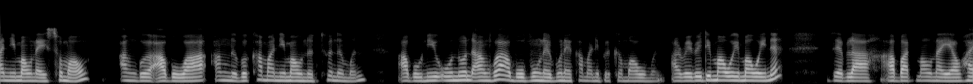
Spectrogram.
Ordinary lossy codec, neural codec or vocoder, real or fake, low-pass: none; codec, 24 kHz, 1.2 kbps, DualCodec; fake; 5.4 kHz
